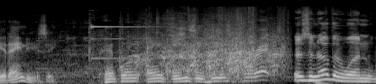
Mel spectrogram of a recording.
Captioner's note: audience laughter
